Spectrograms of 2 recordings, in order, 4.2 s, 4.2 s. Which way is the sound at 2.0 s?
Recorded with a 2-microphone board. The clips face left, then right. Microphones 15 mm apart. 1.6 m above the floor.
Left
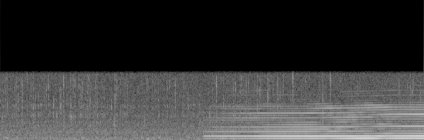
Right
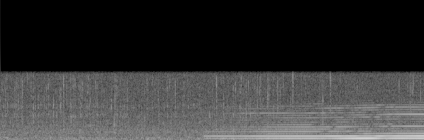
40° left (ahead or behind).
